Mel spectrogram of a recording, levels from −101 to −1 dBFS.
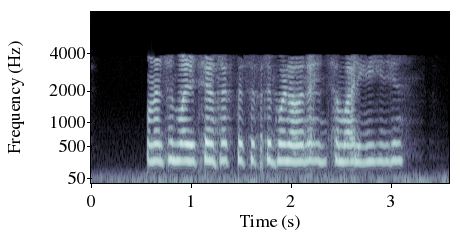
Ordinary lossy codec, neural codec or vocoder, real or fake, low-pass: AAC, 16 kbps; autoencoder, 22.05 kHz, a latent of 192 numbers a frame, VITS, trained on many speakers; fake; 7.2 kHz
